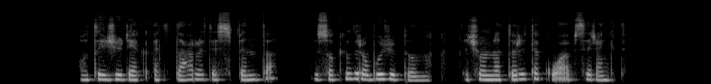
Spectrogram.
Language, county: Lithuanian, Kaunas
